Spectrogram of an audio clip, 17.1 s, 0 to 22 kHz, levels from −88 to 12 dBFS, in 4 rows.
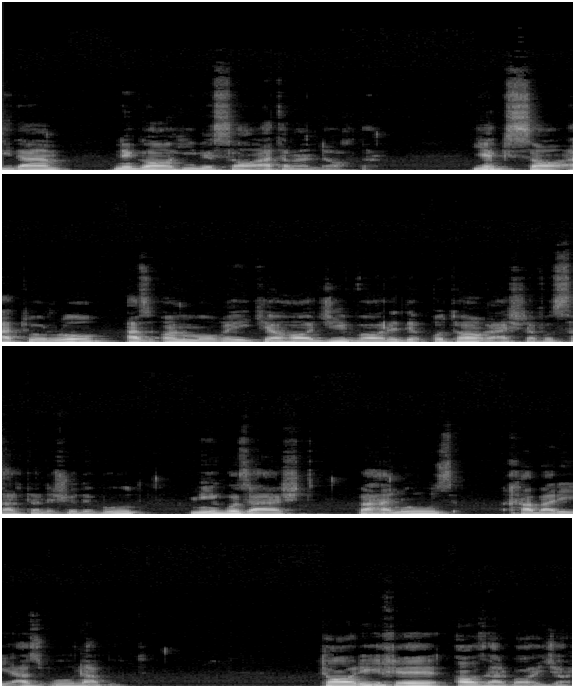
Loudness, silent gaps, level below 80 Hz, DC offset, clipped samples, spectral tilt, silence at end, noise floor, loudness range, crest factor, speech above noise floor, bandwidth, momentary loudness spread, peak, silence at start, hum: -21 LUFS; none; -48 dBFS; under 0.1%; under 0.1%; -7.5 dB/octave; 0 s; -65 dBFS; 4 LU; 18 dB; 45 dB; 10.5 kHz; 13 LU; -4 dBFS; 0 s; none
